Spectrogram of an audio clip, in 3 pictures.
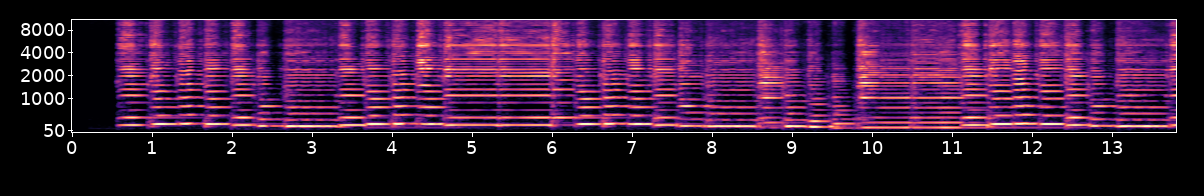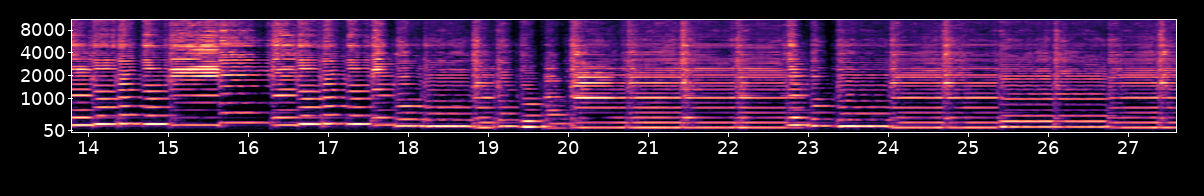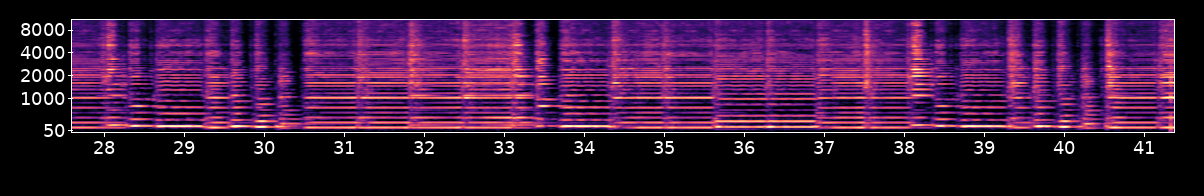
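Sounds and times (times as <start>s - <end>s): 
cello: 0.6s - 41.3s.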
